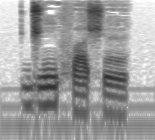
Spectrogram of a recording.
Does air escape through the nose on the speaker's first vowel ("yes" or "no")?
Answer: yes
